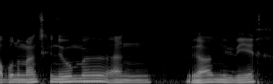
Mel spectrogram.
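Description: Medium in pitch, this man has a dark, mellow tone and fairly even intonation. The recording is very clean, with a silent background. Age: 20s. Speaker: student. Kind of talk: casual chat.

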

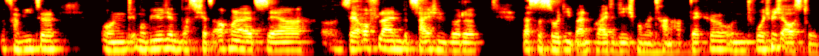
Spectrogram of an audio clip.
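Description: The voice has a dark, mellow tone and is somewhat breathy, with monotone, flat intonation. Its loudness stays very even at a fairly quick pace. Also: man, medium pitch for a man. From Germany, small village near Kassel (northern Hesse). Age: 20s. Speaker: entrepreneur and YouTuber. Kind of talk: podcast interview.

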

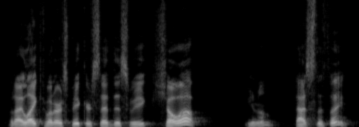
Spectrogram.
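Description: A man with a plain, everyday voice, fairly high in pitch for a man, talks at a fairly slow pace with ordinary pitch variation. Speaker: preacher. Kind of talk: sermon. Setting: church with live audience in the evening. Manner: earnest, teacherly preaching, steady and exhortative.

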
